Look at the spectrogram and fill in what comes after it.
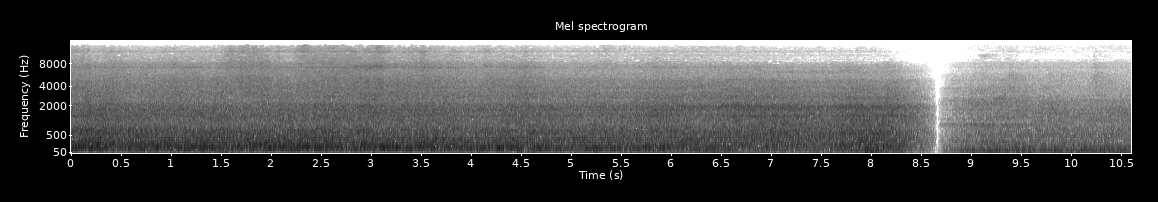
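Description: Keikyu limited express train running through an underground station without stopping: a loud, steady rumble of wheels on rail that slowly eases as the train leaves. About eight and a half seconds in, the sound cuts off abruptly and gives way to a quieter, steady background.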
